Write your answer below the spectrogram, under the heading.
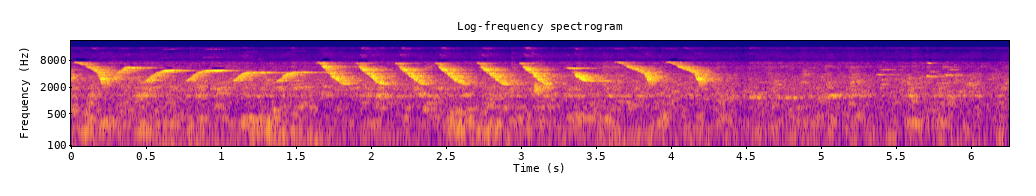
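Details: Canary in energetic song, delivering a fast series of bright, falling whistled notes in quick bursts, then trailing off into near quiet for the last couple of seconds.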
